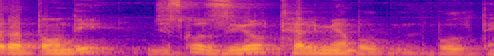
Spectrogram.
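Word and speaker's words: xerophthalmia: रा से रतौंधी, जिसको ज़ीरोप्थैल्मिया बोलते हैं। एक बात ध्यान रखना, ये जो शब्द ज़ीरोप्थैल्मिया है, इसकी एक्स से स्पेलिंग शुरू होती है, XERO, ठीक है ना, ज़ीरोप्थैल्मिया। इसमें पी साइलेंट होता है, THLYMIA, ठीक है ना, जीरोप्थेल्मिया।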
